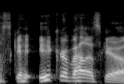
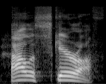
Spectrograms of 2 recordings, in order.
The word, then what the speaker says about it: Aliskerov: uh if uh alisar help me pronounce that name Al alisar off Alice scar off okay if Alis scof would have won that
